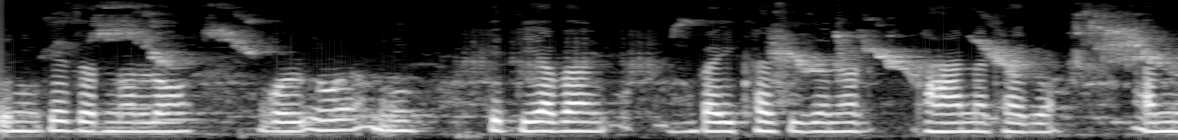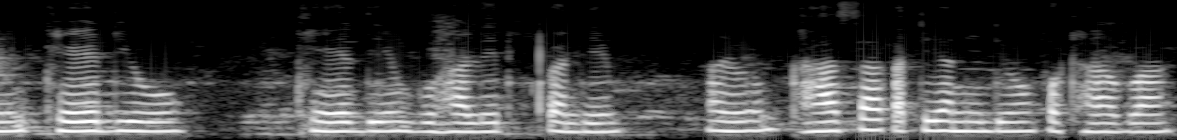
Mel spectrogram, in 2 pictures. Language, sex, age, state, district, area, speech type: Assamese, female, 18-30, Assam, Dhemaji, urban, spontaneous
